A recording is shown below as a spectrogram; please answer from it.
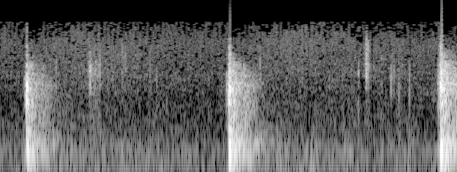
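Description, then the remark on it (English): A hammer raps on a wall three times, slow, sharp and evenly spaced, with a couple of faint lighter taps in between and no voices. “Oh, that's what I'll rap on the wall with.”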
